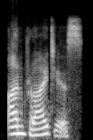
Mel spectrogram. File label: "Unrighteous", Indian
